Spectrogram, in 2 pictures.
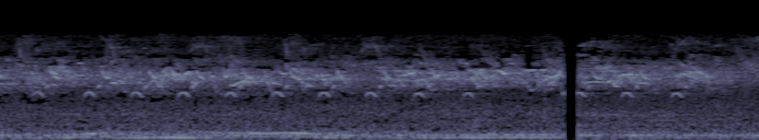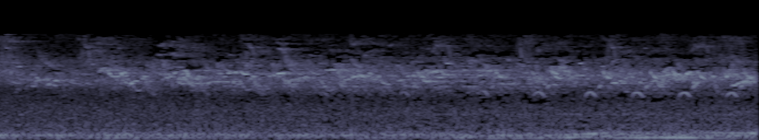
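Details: Morning birdsong at sunrise: layered high chirps and trills from many birds, repeated short mid-pitched notes in quick series, a low background drone, and a short silent dropout early on.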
